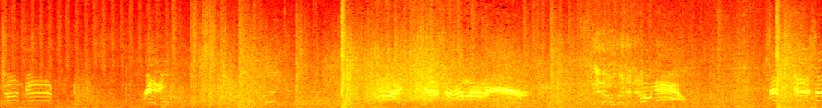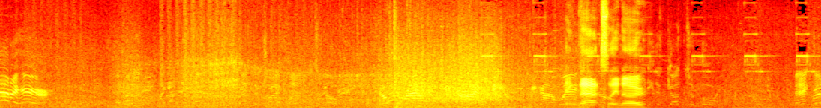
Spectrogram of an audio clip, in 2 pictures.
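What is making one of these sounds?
Gunfire and explosions rumble from a battle game.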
